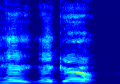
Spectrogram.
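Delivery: put-on Ethiopian accent, pitched very high. Retelling how an older man called out to a girl: imitating an Ethiopian accent. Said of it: "he's got his accent".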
